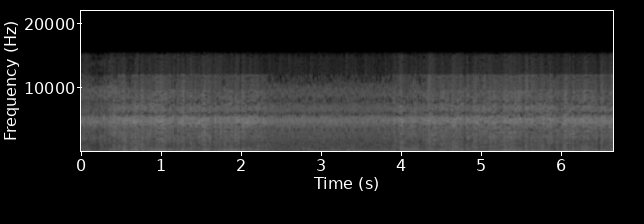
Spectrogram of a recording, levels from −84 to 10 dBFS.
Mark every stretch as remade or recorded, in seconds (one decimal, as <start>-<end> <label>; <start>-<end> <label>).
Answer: 0.0-2.3 remade; 2.3-3.9 recorded; 3.9-6.7 remade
